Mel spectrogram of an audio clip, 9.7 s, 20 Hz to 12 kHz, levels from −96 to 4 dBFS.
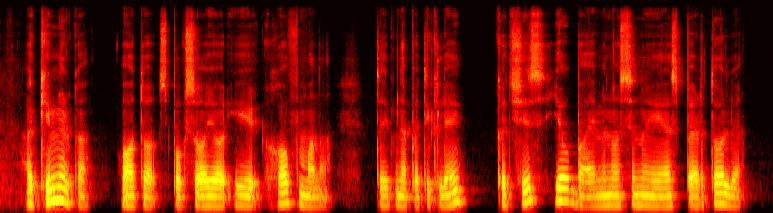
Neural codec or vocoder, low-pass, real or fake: none; 10.8 kHz; real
